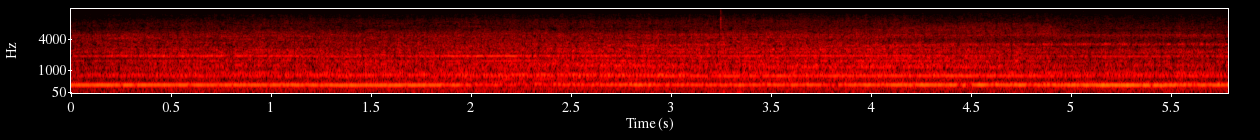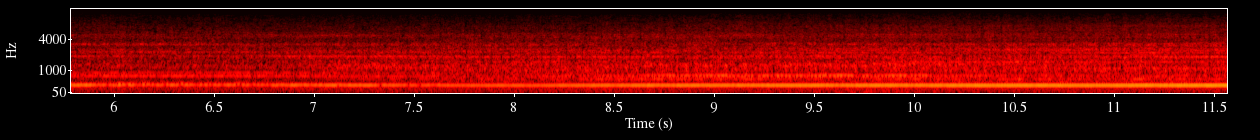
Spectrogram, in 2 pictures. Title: sound of a bad alternator on 2004 Toyota Camry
